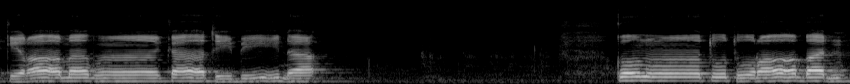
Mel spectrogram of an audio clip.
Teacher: اخفا میں سے کاف آیا ہے، اس لیے اخفا ہوگا، یعنی تنوین کی آواز کو ایک الف کے برابر ناک میں چھپا کر پڑھیں گے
